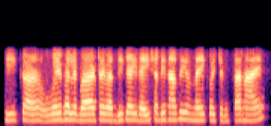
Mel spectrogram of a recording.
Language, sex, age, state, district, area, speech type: Sindhi, female, 30-45, Madhya Pradesh, Katni, urban, conversation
